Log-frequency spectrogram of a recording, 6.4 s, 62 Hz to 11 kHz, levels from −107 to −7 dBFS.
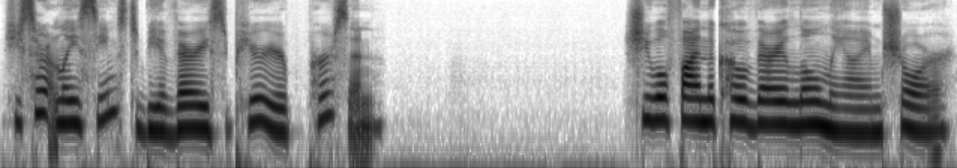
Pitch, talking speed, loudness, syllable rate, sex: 235 Hz, 180 wpm, -18 LUFS, 5.9 syllables/s, female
